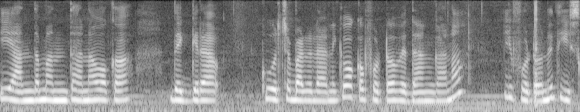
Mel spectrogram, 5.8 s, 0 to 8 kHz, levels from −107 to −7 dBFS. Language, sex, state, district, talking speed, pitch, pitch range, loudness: Telugu, female, Andhra Pradesh, Visakhapatnam, 135 wpm, 220 Hz, 210-230 Hz, -17 LUFS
